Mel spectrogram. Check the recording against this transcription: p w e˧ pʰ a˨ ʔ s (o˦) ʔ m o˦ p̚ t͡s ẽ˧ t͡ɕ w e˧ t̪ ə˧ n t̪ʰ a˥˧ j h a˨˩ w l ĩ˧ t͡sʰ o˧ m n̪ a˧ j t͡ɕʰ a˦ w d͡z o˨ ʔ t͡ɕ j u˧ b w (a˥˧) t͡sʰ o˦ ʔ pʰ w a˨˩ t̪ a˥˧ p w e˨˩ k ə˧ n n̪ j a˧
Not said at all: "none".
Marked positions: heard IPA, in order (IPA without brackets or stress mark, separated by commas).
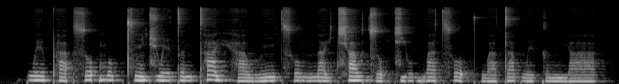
o˦, a˥˧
